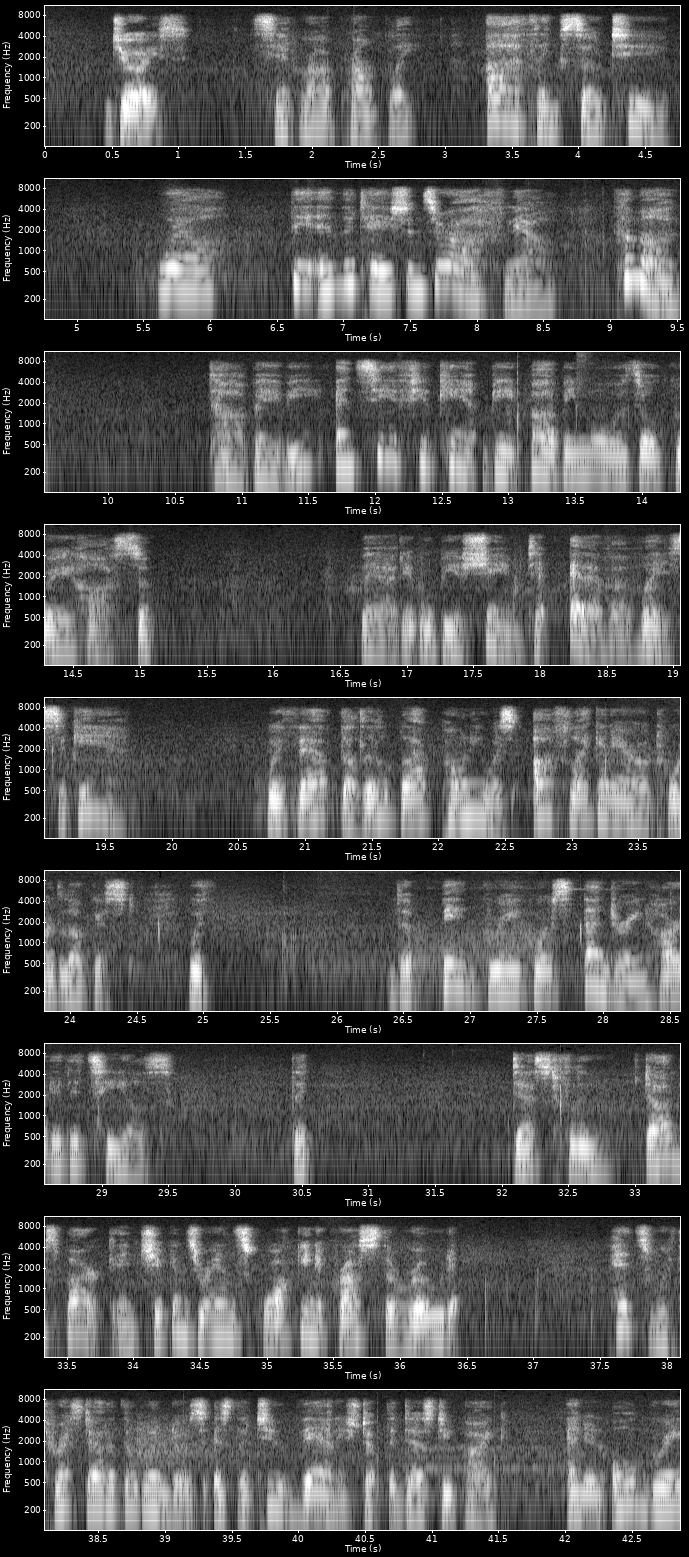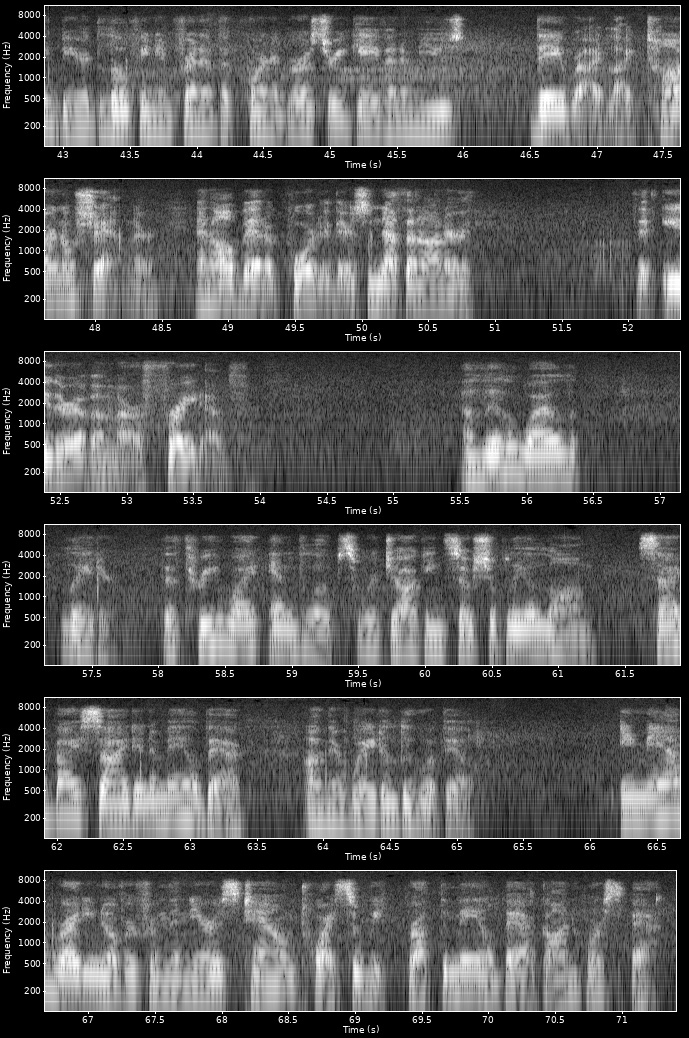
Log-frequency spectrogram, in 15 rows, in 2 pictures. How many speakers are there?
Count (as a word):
one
